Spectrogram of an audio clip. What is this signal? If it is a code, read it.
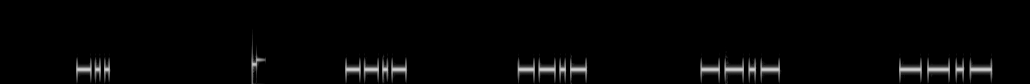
Morse code, heard as a keyed tone, about 23 wpm, spaced as for 7 wpm, 700 Hz. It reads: D QQQQ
